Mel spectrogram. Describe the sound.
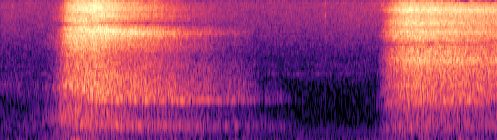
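A deep breath in, then a breath out after a short pause. Both are airy and soft with no voice, the inhale slightly longer than the exhale.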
